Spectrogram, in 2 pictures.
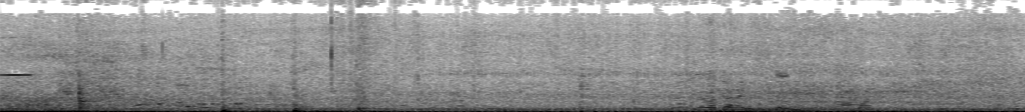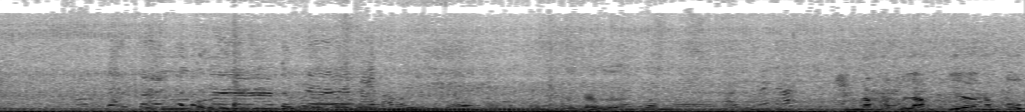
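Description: A motor scooter engine running close by, a steady low hum, over busy street traffic with indistinct voices talking.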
